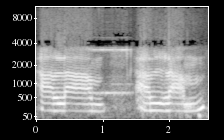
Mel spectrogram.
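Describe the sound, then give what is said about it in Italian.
A telephone ringing at an inopportune moment, two long bright tonal rings separated by a short gap, each a steady harmonic tone that bends slightly at its end. “qui c'ho un telefono inopportuno al momento”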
